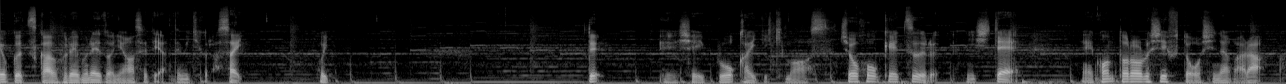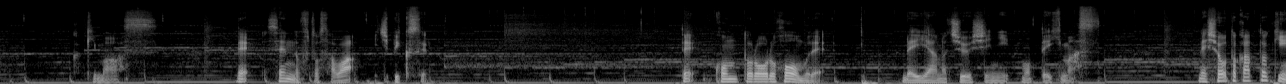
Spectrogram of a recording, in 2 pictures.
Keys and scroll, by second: 16.5 ctrl+shift+1, 17.0 Return, 21.5 ctrl+Home, 25.6 r.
